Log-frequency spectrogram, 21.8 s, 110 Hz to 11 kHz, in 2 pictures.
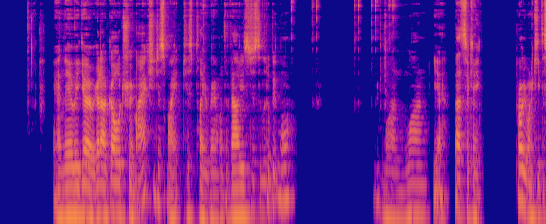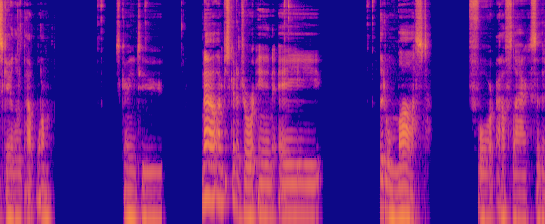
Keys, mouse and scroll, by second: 0.8 scroll down 1, 1.2 scroll up 1, 7.5 click, 9.4 click, 9.4-9.8 scroll up 1, 9.8 scroll down 1, 10.4-12.0 shift+middle drag, 11.5-12.3 scroll up 3, 12.9 click, 14.1-16.6 shift+middle drag, 16.6 click, 18.3 click.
